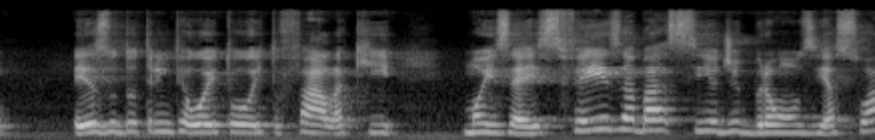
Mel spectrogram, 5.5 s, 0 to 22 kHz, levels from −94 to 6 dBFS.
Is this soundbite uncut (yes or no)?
yes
